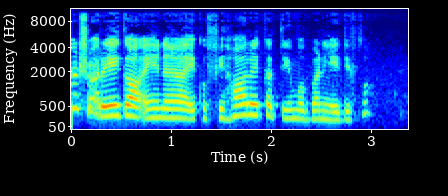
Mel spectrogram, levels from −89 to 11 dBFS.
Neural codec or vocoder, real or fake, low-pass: codec, 24 kHz, 0.9 kbps, WavTokenizer, medium speech release version 1; fake; 9.9 kHz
